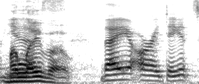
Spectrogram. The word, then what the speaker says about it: Malevo: Malevo, Malevo.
